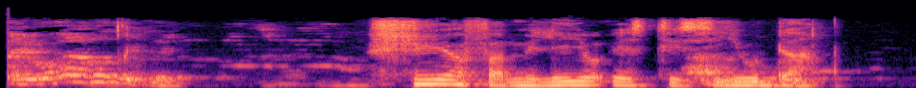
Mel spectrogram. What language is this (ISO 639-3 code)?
epo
